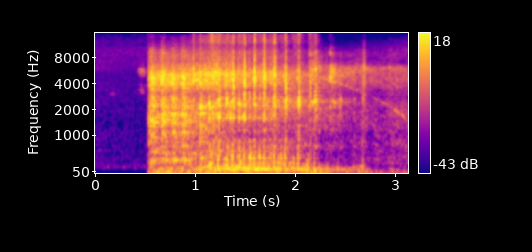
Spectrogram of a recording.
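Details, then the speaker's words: Cranking with spark plug number six removed after lots of water found in that cylinder on a car whose MAF/MAP sensor gets wet; loud rough chuff about four per second with hissing spray as water blows out, head gasket suspected. "left the spark plug out um opening the cylinder there so any water does get shot out which it did in the first cycle around"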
